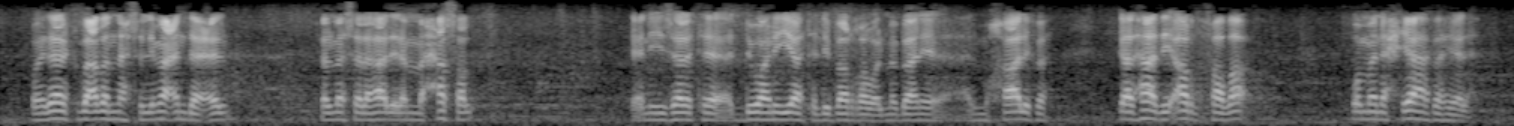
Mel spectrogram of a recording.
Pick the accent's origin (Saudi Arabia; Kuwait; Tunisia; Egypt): Kuwait; الآن صار معروف حتى عندنا في الكويت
